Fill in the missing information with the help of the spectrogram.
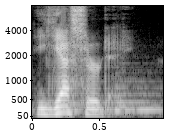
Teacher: the T always goes missing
